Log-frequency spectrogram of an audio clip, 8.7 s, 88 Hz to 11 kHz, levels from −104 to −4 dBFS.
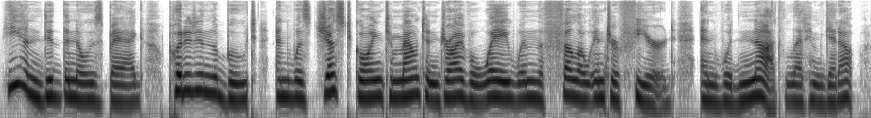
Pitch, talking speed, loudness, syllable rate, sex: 195 Hz, 205 wpm, -19 LUFS, 4.7 syllables/s, female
